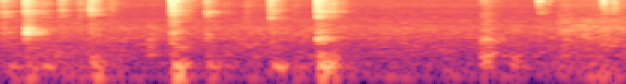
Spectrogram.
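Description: A computer keyboard is typed on in short, quiet bursts of crisp clicks, with uneven gaps between the key presses. No one speaks.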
